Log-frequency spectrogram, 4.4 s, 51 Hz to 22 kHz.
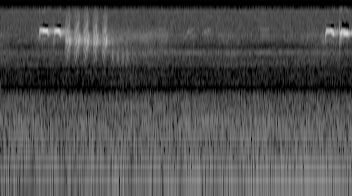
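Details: A Eurasian blue tit in a garden in Weener, East Frisia, northwest Germany, in February 2023 gives very high, thin double notes, then a quick run of softer, fading tsee notes, and the high pair again about three seconds later, over a low rumble.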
